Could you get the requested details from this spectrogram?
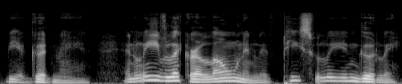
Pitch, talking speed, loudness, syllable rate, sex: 130 Hz, 195 wpm, -17 LUFS, 5.6 syllables/s, male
